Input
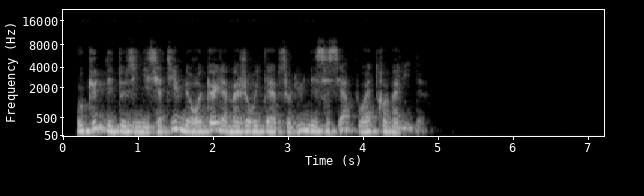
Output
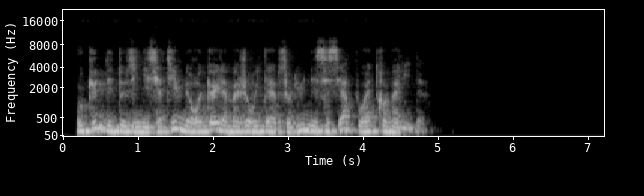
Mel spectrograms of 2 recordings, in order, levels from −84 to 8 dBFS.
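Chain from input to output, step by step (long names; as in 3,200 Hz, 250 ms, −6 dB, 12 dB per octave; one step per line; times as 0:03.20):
brickwall limiter −16 dBFS, peak gain reduction 6 dB
level +5 dB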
